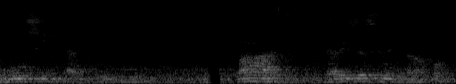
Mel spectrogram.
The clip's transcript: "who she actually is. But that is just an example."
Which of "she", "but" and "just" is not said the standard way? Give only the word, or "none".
she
